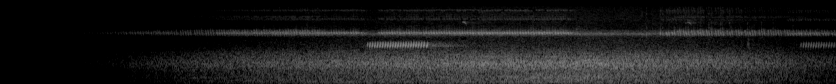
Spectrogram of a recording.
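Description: Nature ambience of frogs and insects calling: a steady high trill over a soft chorus, with a short call twice, about four seconds apart. It fades in over the first few seconds and fades out at the end.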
